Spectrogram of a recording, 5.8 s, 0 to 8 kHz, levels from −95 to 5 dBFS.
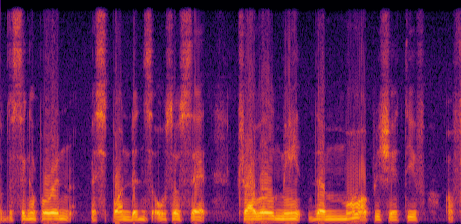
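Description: Speech, and it's hard clipping all the way through: driven roughly 9 dB past full scale, so about 4% of samples get squared off.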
